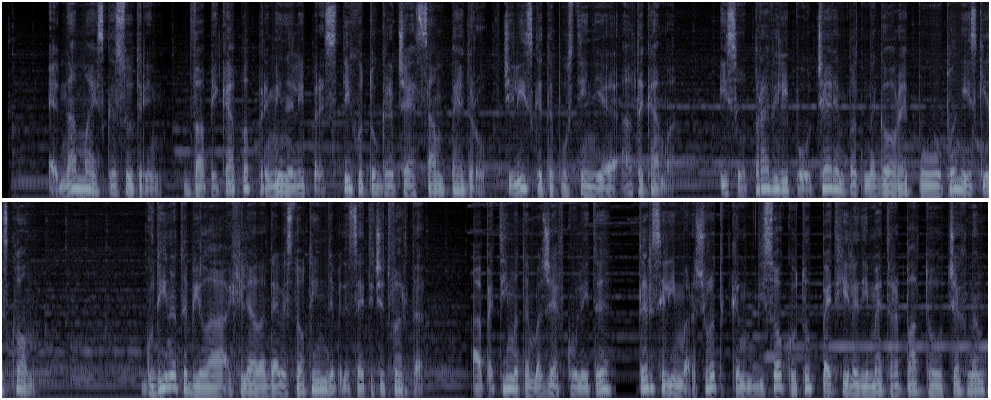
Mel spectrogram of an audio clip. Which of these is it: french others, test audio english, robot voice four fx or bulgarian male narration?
bulgarian male narration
